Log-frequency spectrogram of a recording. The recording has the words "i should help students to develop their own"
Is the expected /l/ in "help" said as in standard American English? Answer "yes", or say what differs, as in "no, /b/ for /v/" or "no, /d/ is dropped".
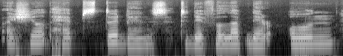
no, /l/ is dropped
